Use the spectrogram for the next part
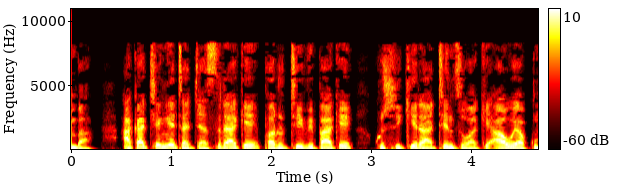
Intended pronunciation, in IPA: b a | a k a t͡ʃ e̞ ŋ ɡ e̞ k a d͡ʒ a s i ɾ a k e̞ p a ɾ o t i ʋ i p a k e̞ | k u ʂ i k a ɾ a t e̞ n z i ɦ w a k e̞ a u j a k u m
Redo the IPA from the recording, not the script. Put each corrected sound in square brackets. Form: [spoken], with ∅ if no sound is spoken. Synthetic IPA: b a | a k a t͡ʃ e̞ ŋ ɡ e̞ [t] a d͡ʒ a s i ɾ a k e̞ p a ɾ [u] t i ʋ i p a k e̞ | k u ʂ i k [i] ɾ a t e̞ n z i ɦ w a k e̞ a u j a k u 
